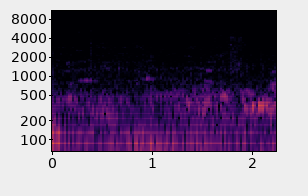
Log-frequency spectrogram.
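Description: Pirojpuri teddy pigeons coo softly in a loft, low and muffled, with a faint murmur of background noise under the calls.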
